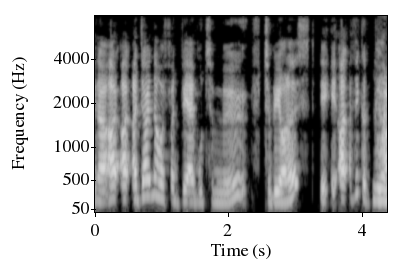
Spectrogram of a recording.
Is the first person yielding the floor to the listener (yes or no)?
yes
